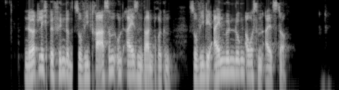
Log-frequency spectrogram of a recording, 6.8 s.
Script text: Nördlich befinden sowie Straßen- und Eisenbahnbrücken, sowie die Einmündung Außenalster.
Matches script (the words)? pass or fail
pass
